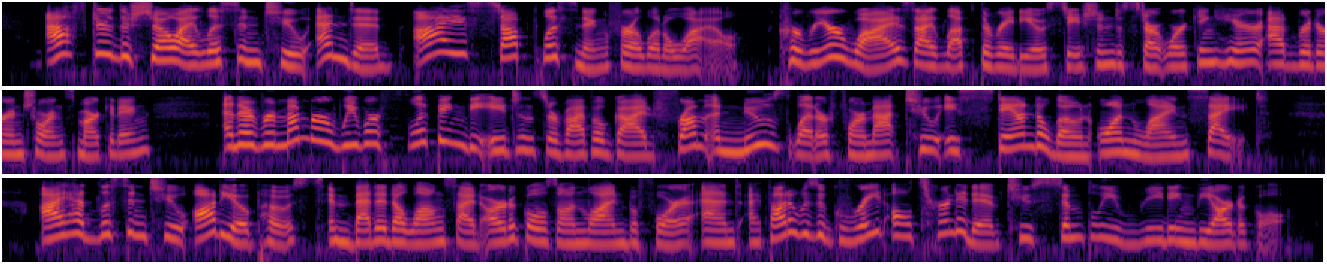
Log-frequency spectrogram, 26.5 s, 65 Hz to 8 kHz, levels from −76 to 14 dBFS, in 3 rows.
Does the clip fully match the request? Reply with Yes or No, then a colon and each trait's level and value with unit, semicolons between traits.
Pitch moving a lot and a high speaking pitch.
Yes: wide, 6.9 semitones; high, 235 Hz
